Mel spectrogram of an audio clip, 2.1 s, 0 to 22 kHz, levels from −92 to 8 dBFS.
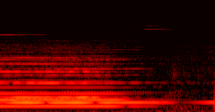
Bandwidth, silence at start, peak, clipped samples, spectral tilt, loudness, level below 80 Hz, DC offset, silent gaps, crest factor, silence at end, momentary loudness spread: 19 kHz; 0 s; -30 dBFS; under 0.1%; -6.5 dB/octave; -43 LUFS; -80 dBFS; under 0.1%; none; 12 dB; 0 s; 17 LU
